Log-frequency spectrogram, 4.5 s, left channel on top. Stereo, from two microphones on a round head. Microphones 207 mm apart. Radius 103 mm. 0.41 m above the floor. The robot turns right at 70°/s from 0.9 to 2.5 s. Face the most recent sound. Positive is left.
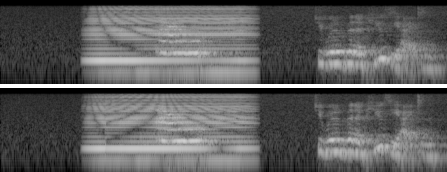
turn(degrees=-30)  # may be behind; listen again after turning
